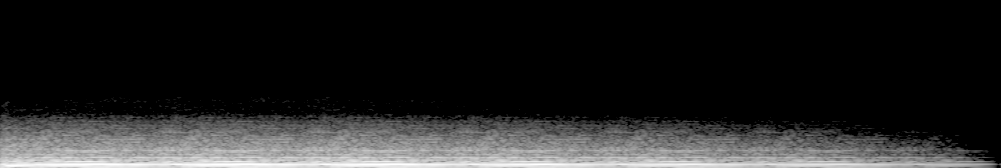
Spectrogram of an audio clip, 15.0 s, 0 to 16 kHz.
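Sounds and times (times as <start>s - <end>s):
string loop in C2: 0.0s - 14.7s.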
